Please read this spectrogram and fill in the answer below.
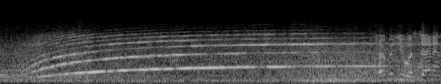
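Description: Mechanical vehicle siren winding up: one long wail that climbs steeply in pitch, then levels off and holds a steady tone almost to the end.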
